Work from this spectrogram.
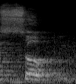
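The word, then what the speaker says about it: SOAP: e o último método é o sop eu acho que é assim que a gente pronuncia s o a b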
